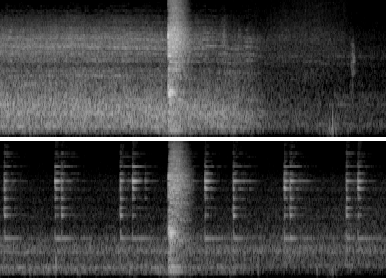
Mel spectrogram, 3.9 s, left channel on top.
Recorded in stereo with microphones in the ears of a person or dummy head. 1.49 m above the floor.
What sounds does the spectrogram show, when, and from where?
1.7 s a snare drum: 50° left (ahead or behind), 1.6 m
